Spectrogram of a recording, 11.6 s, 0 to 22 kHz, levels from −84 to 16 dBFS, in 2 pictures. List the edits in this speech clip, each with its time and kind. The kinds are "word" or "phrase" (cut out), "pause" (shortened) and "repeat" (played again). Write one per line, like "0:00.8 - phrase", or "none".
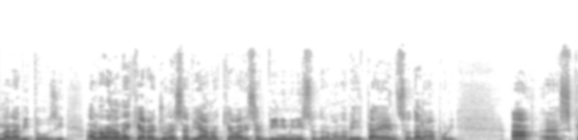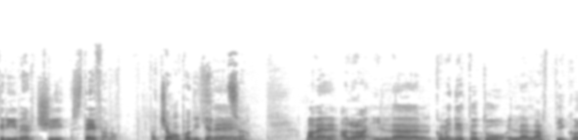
none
